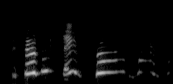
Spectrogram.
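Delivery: high giggling through the words; cracking up mid-sentence; laughing. Real, not acted. Vlogger laughing about the man's bright teeth, giggly.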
